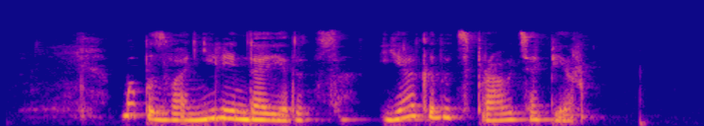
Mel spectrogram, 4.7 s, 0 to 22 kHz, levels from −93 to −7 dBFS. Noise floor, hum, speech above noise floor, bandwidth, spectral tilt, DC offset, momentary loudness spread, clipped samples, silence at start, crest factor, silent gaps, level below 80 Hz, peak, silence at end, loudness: -62 dBFS; none; 34 dB; 8.2 kHz; -6.5 dB/octave; under 0.1%; 14 LU; under 0.1%; 0.55 s; 16 dB; none; -66 dBFS; -14 dBFS; 0.8 s; -29 LUFS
